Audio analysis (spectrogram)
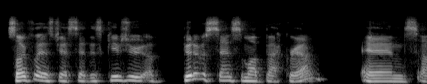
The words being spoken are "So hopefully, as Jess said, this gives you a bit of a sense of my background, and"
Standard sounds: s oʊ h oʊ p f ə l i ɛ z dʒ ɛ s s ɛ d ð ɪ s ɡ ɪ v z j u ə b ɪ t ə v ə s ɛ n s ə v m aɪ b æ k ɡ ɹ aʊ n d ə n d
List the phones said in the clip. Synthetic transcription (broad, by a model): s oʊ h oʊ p f l i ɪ z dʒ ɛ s s ɛ d ð ɪ s ɡ ɪ v z j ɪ ə b ɪ t ə v ə s ɛ n s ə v m aɪ b æ k ɡ ɹ aʊ n d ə n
